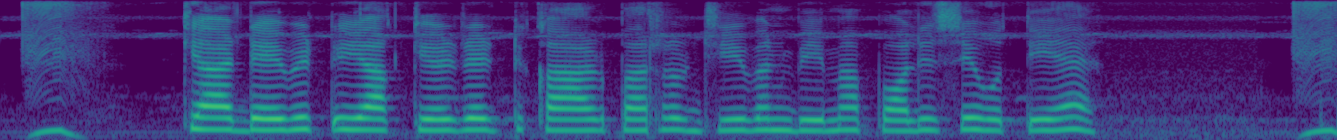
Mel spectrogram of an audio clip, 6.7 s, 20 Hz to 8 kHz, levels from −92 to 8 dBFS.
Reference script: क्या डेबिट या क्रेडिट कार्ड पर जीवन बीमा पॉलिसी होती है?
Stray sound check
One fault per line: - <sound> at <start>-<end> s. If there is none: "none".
none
